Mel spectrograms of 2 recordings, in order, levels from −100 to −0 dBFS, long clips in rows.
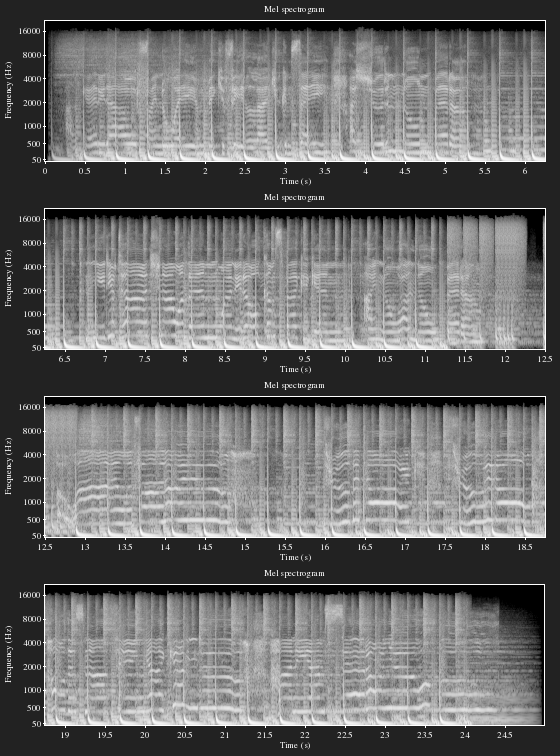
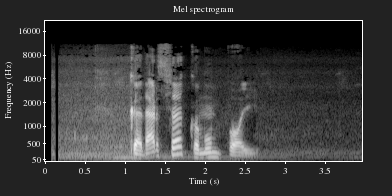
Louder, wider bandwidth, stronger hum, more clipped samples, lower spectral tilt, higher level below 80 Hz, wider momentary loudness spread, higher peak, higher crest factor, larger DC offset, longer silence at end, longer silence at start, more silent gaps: first, -11 LUFS vs -18 LUFS; first, 16.5 kHz vs 11.5 kHz; neither; neither; about the same, -4.5 dB/octave vs -4.5 dB/octave; first, -14 dBFS vs -62 dBFS; second, 3 LU vs 24 LU; about the same, 0 dBFS vs 0 dBFS; second, 8 dB vs 22 dB; neither; second, 0.25 s vs 1.4 s; second, 0.1 s vs 0.3 s; neither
